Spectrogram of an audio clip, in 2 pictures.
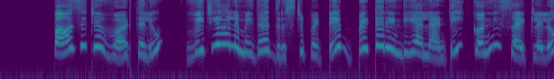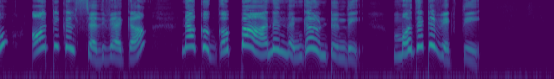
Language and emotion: Telugu, happy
